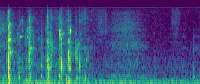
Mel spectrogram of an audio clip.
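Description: A plastic acrylic paint bottle being handled: a quick run of small clicks and knocks, about ten in under a second, that stops just before a second in.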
